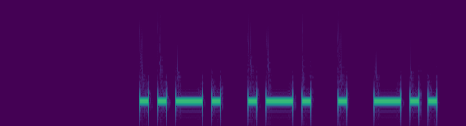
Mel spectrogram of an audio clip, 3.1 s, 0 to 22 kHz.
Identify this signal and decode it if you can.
Morse code, heard as a keyed tone, about 21 wpm, 700 Hz. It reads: FRED
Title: Pangram Challenge v2 - 20wpm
